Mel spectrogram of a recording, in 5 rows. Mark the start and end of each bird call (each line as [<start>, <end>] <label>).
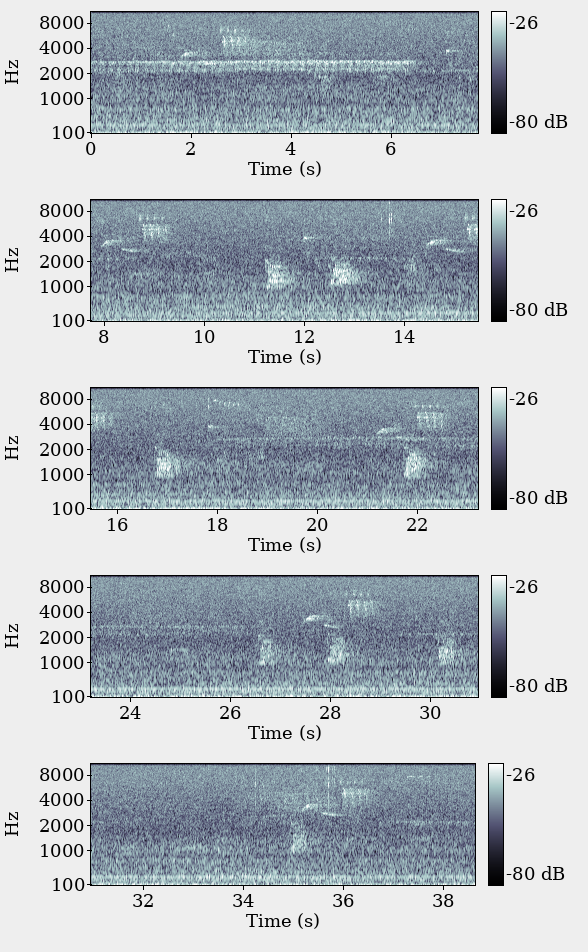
[1.03, 6.53] Northern Flicker (Colaptes auratus)
[6.83, 7.33] American Robin (Turdus migratorius)
[7.63, 9.33] Eastern Towhee (Pipilo erythrophthalmus)
[11.03, 13.33] Red-bellied Woodpecker (Melanerpes carolinus)
[14.23, 15.83] Eastern Towhee (Pipilo erythrophthalmus)
[16.73, 17.23] Red-bellied Woodpecker (Melanerpes carolinus)
[21.53, 22.33] Red-bellied Woodpecker (Melanerpes carolinus)
[26.23, 30.93] Red-bellied Woodpecker (Melanerpes carolinus)
[34.83, 35.33] Red-bellied Woodpecker (Melanerpes carolinus)
[35.13, 36.53] Eastern Towhee (Pipilo erythrophthalmus)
